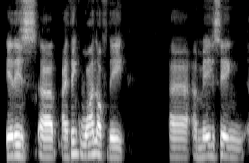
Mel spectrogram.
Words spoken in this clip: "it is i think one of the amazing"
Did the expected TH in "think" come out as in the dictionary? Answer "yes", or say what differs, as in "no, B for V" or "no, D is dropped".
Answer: yes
